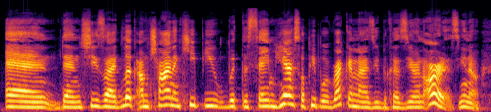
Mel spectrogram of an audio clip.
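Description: An American woman hosts a casual interview, talking rapidly at a medium pitch. She is informal and chatty, with an encouraging way of addressing her guest. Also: a bit bright. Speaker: show host.

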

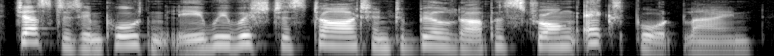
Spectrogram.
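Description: A courteous older British business magnate voiced by a woman reading an audiobook. He speaks in a measured, gracious, formal way, like a fond uncle. The recording is very dry. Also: fairly low pitch, lively intonation, a bit bright, dry recording. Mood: measured, businesslike.

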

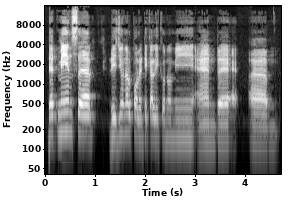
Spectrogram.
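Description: A man's voice: medium pitch, level tone, measured pace, clean tone. A young man from Bangladesh, a graduate student answering interview questions with careful explanations and many hesitant fillers. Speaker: guest, PhD student.

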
